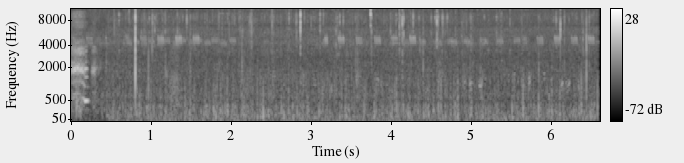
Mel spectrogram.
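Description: Wood campfire crackling, with sharp pops every second or so, over the steady pulsing chirp of insects.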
